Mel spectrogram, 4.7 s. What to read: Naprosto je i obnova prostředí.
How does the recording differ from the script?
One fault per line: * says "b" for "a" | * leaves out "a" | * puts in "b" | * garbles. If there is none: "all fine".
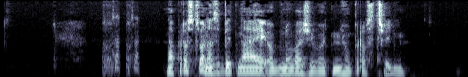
* puts in "nezbytná"
* puts in "životního"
